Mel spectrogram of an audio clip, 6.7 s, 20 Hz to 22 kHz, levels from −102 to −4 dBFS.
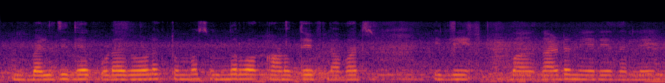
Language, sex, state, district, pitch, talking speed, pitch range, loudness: Kannada, female, Karnataka, Belgaum, 210 Hz, 115 wpm, 200-215 Hz, -38 LUFS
